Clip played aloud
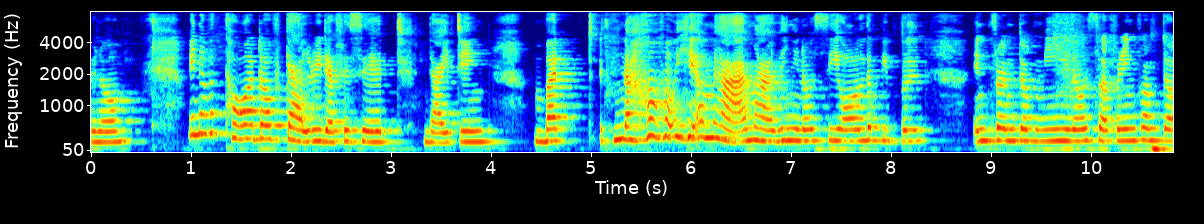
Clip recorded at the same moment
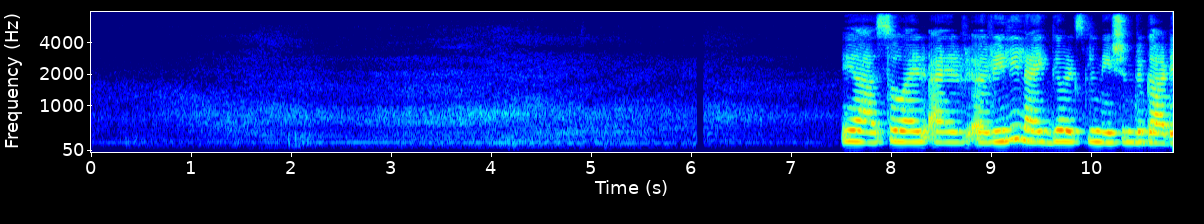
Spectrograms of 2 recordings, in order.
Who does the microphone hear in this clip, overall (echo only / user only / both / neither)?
user only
